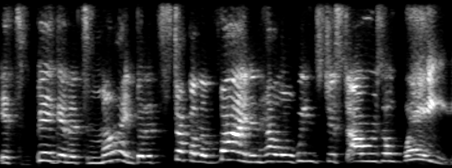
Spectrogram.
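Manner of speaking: the witch insisting it's hers; a hammed-up storybook witch. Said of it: "said the witch".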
